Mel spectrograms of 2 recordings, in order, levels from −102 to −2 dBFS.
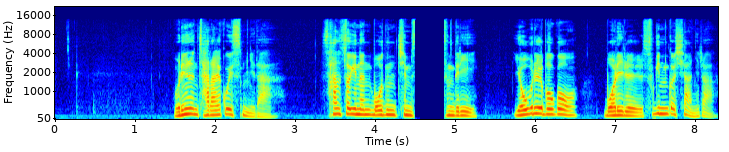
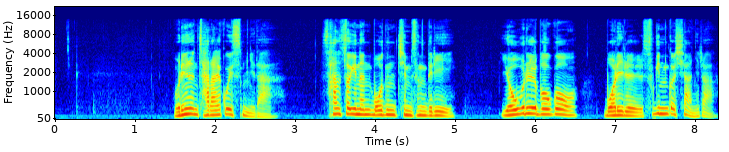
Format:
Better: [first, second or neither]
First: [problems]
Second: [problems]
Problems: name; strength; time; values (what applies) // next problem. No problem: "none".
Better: second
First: audio freezing; at 4.5 s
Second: none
